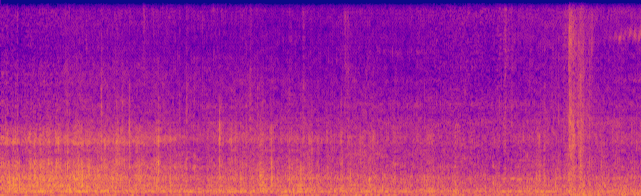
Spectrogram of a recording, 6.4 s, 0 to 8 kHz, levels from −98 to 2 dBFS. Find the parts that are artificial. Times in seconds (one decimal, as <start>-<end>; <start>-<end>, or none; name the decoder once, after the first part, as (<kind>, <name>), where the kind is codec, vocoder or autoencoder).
0.6-4.3 (vocoder, Vocos); 5.1-6.4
